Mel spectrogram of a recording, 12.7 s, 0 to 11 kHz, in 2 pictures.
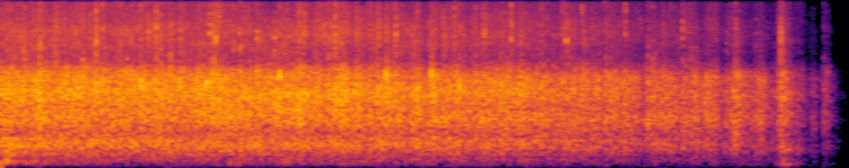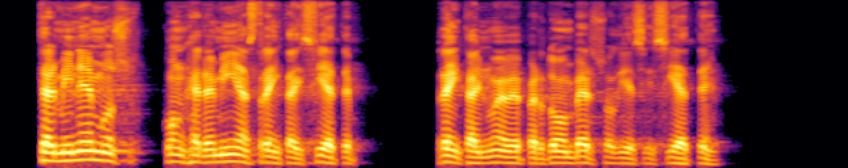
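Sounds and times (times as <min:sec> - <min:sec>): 
crowd at a sermon clapping: 0:00.0 - 0:06.3
speech: 0:06.7 - 0:11.8.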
